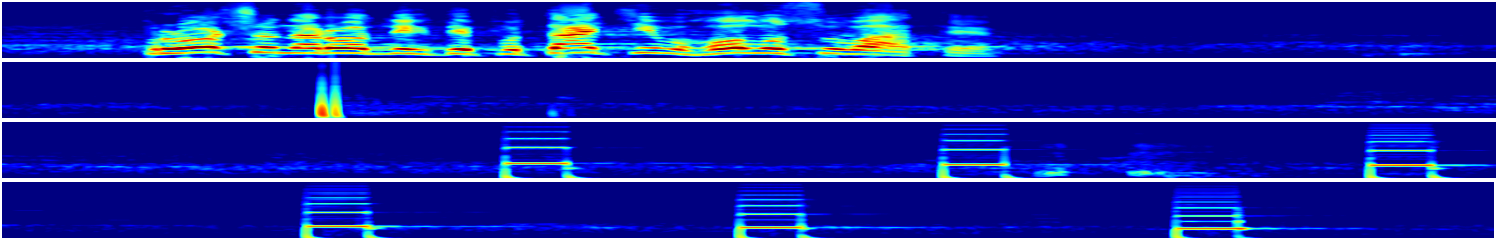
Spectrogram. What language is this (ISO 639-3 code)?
ukr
